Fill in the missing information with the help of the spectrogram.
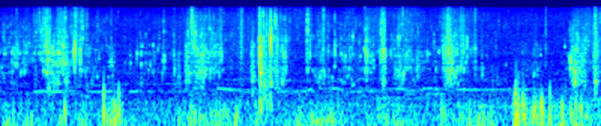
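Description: Hands groping and digging in mud and shallow muddy water: irregular wet squelches and splashes, with heavier sloshes about a second and a half in and again near the end.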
